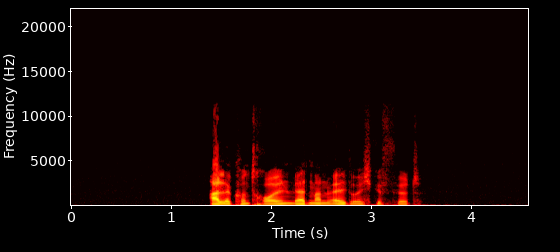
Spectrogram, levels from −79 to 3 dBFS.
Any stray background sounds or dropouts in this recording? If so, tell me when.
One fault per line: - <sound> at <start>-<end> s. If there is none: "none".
none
